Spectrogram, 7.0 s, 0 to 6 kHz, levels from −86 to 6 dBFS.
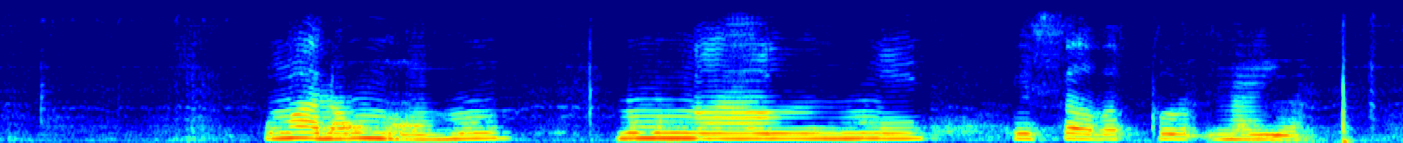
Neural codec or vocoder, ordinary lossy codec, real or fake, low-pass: codec, 44.1 kHz, 1.7 kbps, Pupu-Codec; AAC, 48 kbps; fake; 5.4 kHz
